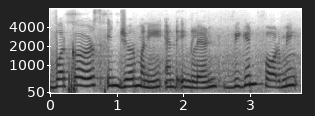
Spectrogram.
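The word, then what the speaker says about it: Tsar: सा निकोलस इसको समझने आप लोग तार इस तरीके से नहीं करेंगे इसमें मिट्टी साइलेंट रहेगा और ऐसे जार निकोलस से कंट्रोल थे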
